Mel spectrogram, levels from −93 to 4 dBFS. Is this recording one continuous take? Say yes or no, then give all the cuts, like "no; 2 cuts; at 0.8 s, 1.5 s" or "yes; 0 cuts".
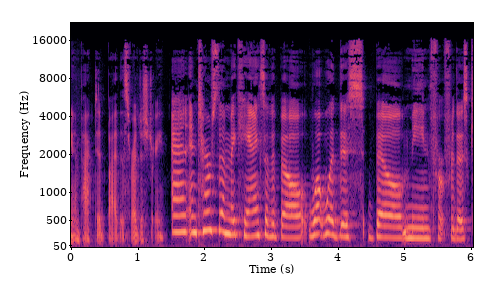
no; 1 cut; at 1.4 s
